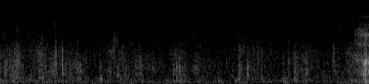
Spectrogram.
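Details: Crunching footsteps on dry ground, with no animal voice heard.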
